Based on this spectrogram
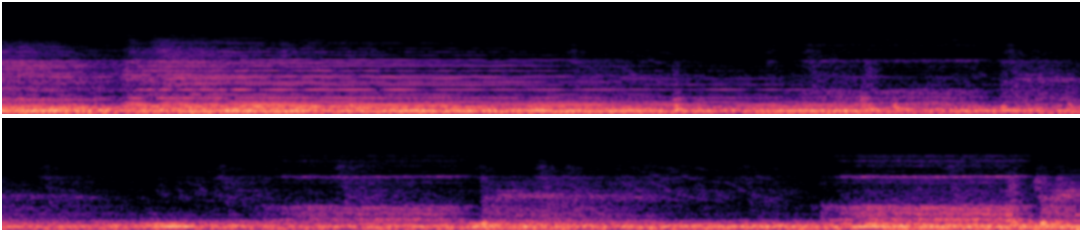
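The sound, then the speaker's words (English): Heavy mechanical respirator breathing of a film character, slow and rhythmic, with hissing inhales and exhales cycling every few seconds over a steady low rumble. Loud, with no talking. “I like his breathing though, I swear to God.”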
